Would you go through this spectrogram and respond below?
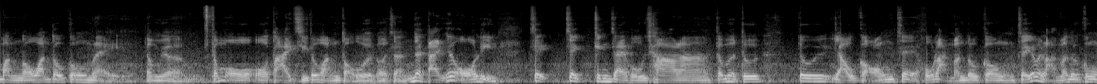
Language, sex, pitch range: Chinese, male, 95-125 Hz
